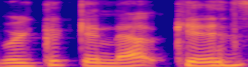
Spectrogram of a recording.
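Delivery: high-pitched, jokey, tossed-off delivery. Retelling how the burned Leprechaun jokes: imitating the Leprechaun joking with a smile. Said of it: "he makes a joke with a smile on his face".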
